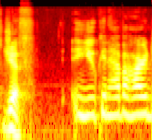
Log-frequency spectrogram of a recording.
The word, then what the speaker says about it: GIF: That's why it's GIF. You can have a hard G or a soft G. Right, and the guy who invented it said it's GIF.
